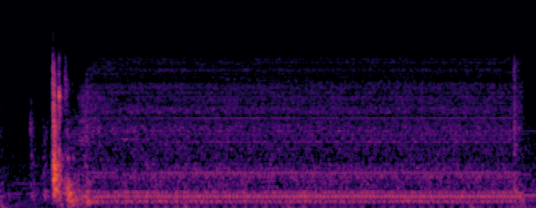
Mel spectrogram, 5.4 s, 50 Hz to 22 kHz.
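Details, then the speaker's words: BMW E46 328Ci drift car, key on after a fuel filter change and Walbro 255 L/h pump fitment: steady electric whir for about four and a half seconds then clean cutoff, air bubbles heard in the return line; normal fuel pump priming. "on va devoir mettre le contact au moins trois fois histoire de bien remplir notre filtre à essence on entend la pompe donc réduire en vitesse et j'entends le pas mal de bulles d'air dans le circuit de retour"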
